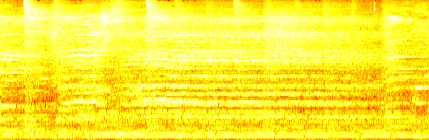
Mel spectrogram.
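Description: Live church worship music: a small band of singers with guitars, the voices holding long notes over a steady sustained chord.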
